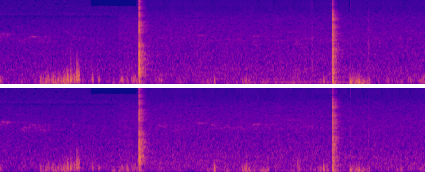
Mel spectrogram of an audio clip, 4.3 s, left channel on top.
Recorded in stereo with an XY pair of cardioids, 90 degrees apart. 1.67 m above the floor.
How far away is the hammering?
About 0.6 m.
